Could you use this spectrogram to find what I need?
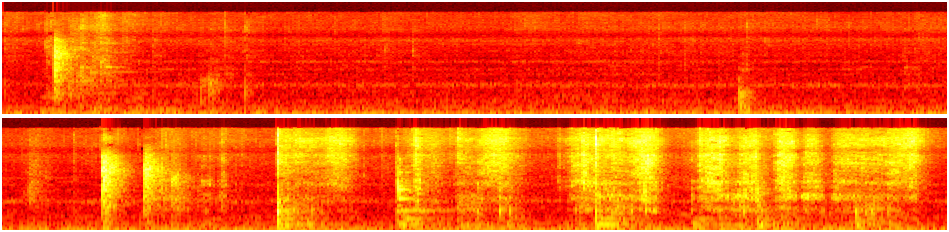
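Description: A wooden spatula scrapes and stirs grainy food in a pan.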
